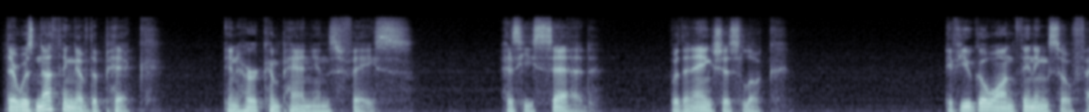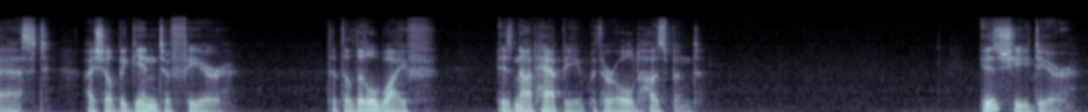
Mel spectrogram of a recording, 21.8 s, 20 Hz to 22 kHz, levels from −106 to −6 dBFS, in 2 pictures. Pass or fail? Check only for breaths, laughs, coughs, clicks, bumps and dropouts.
pass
